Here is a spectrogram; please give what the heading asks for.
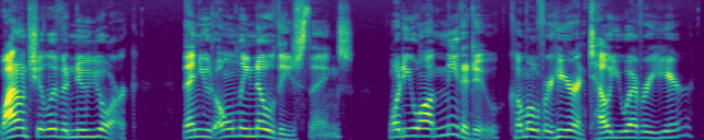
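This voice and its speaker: A man reading a story takes on the voice of a lazy, wisecracking friend who needles his companion and mock-lectures him in a bantering, bossy way. This character's voice sits higher and far louder than the narration, smooth and resonant, at normal speed. The recording is dry and close, with no echo.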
